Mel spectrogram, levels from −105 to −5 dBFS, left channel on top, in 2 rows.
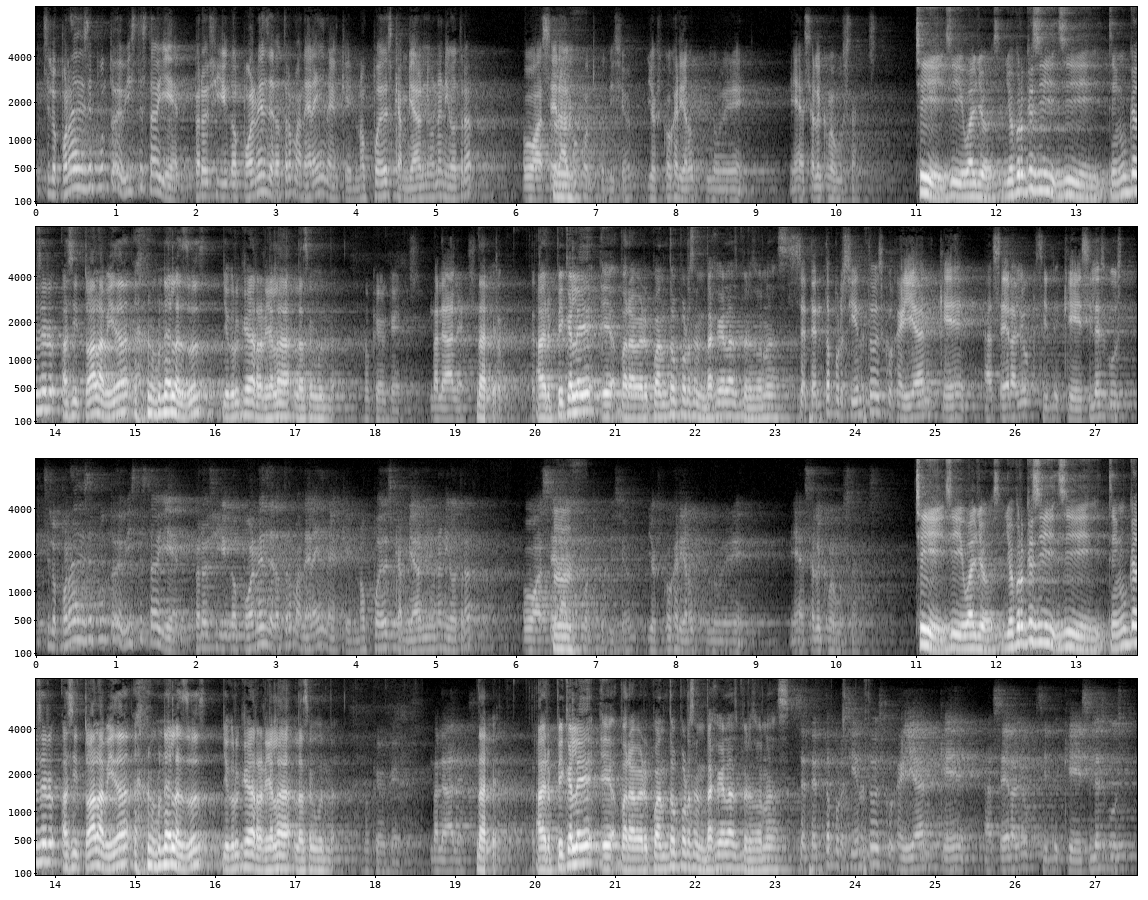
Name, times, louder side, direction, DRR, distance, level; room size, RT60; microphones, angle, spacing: voice 1, 0.1-5.5 6.1-8.9 9.4-10.2 18.0-18.3 18.7-19.1 19.5-19.6 23.2-27.3, left 4 dB, 80° left, 0.9 m, -32 dB
voice 2, 11.0-17.5 19.3-19.5 20.0-23.2, right 2 dB, 20° right, 0.4 m, -20 dB
21.5 x 17.5 x 3.1 m
head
